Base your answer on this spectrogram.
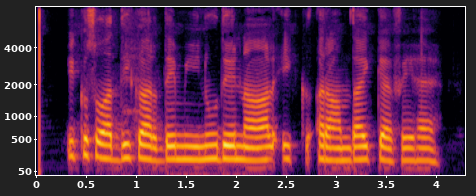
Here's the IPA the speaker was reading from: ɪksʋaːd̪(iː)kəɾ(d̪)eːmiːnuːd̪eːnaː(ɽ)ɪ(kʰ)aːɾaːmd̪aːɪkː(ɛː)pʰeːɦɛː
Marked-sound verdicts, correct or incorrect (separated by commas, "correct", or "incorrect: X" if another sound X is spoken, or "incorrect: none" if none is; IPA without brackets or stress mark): correct, correct, incorrect: l, incorrect: k, correct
